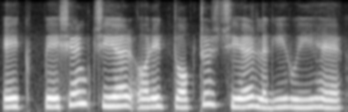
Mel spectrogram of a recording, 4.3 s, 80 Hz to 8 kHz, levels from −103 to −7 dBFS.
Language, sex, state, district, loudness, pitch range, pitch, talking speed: Hindi, female, Jharkhand, Palamu, -14 LUFS, 210-245 Hz, 225 Hz, 135 wpm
